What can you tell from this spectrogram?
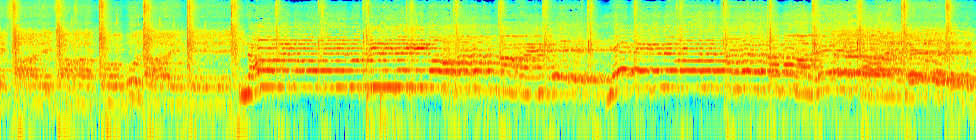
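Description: Noha sung by a man into a microphone with a group of men chanting along, holding long notes about four and nine seconds in. Under it runs matam, hands beating on chests in a steady beat of roughly two strikes a second.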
